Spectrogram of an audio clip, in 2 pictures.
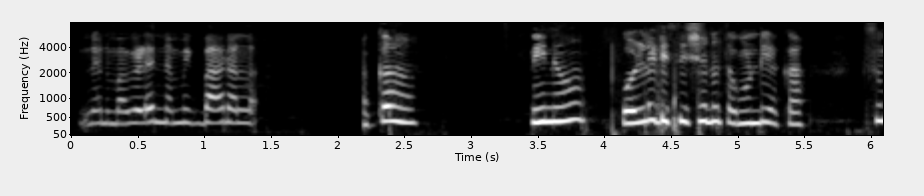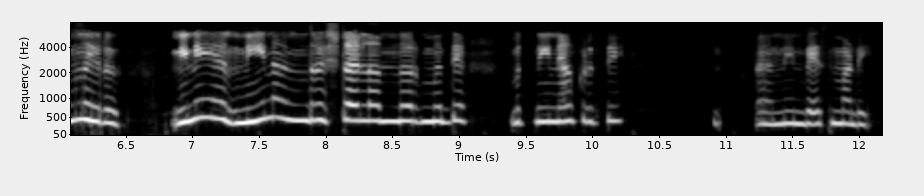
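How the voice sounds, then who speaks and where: A woman's voice: very high-pitched, no echo, clean studio sound. A woman with a North Karnataka Kannada accent playing an anxious village mother in a family comedy-drama, talking in an emotional, pleading and scolding way.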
